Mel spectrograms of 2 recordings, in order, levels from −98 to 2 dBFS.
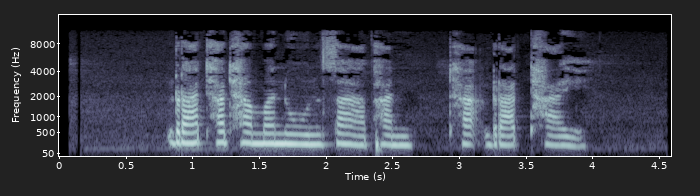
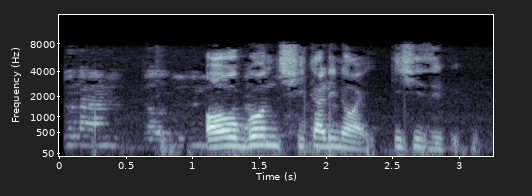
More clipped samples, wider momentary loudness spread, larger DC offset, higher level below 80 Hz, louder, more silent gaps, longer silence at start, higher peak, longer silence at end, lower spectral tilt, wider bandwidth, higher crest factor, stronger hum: neither; second, 10 LU vs 24 LU; neither; second, -68 dBFS vs -54 dBFS; second, -21 LUFS vs -18 LUFS; neither; first, 0.8 s vs 0.05 s; about the same, -2 dBFS vs -2 dBFS; first, 0.65 s vs 0.4 s; about the same, -4 dB/octave vs -3.5 dB/octave; first, 11.5 kHz vs 8.4 kHz; about the same, 22 dB vs 20 dB; neither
